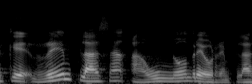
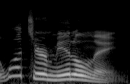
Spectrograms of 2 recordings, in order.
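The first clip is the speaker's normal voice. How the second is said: higher, louder, words run together; teacher's livelier repeat, less drawn out; connected model question; 6 semitones higher, 5 dB louder than usual. Shown as a demonstration. Teacher repeats question more fluently.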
